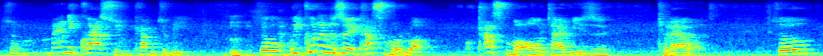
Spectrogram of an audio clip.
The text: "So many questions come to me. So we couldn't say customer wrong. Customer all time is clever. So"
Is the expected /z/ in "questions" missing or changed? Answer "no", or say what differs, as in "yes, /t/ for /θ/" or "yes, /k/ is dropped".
yes, /z/ is dropped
